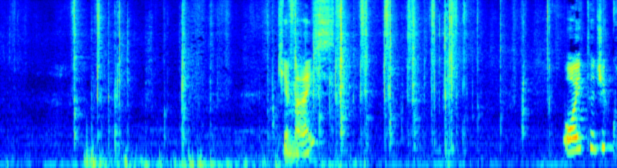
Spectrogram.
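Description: A deck of playing cards is shuffled with quick, crisp flicks.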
